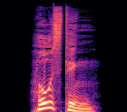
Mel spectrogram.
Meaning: hosting
- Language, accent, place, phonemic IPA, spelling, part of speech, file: German, Germany, Berlin, /ˈhɔʊ̯stɪŋ/, Hosting, noun, De-Hosting.ogg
